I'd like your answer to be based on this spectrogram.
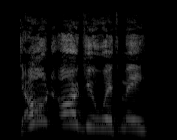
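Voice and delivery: full-on, high-pitched, shrill yell. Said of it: "Can we not yell this early".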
